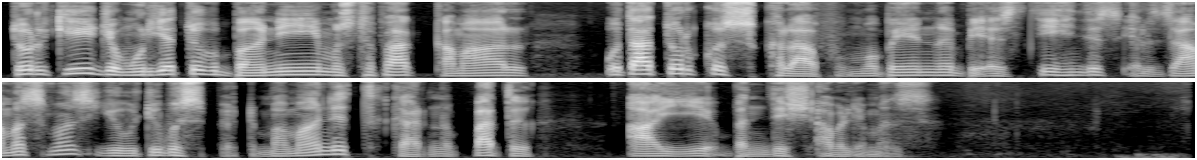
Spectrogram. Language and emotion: Kashmiri, neutral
